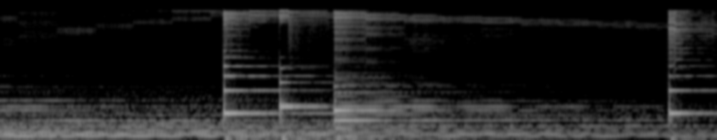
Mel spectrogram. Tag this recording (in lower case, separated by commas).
music, new-age music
